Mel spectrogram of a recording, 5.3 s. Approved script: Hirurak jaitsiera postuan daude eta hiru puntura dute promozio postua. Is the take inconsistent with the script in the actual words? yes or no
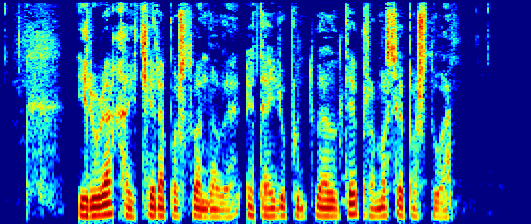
no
